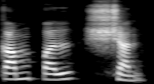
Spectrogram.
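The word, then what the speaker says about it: compulsion: जैसे कि कंपल श तो कंपल जन नहीं पढ़ेंगे शन इसका साउंड रहेगा जैसे कंपलशन extension extension expansion expansion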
